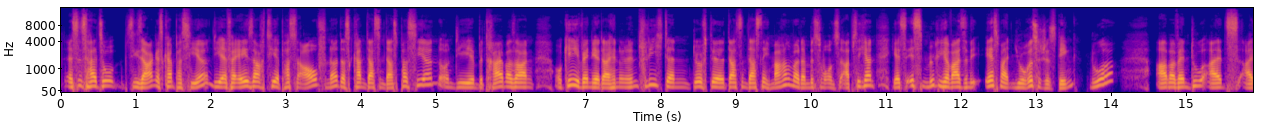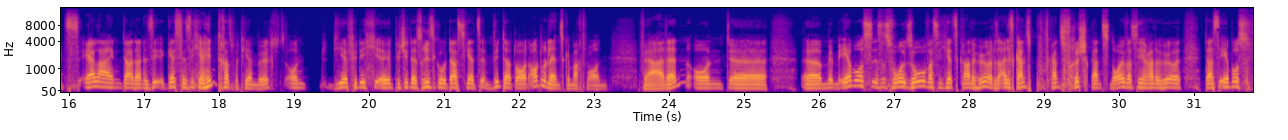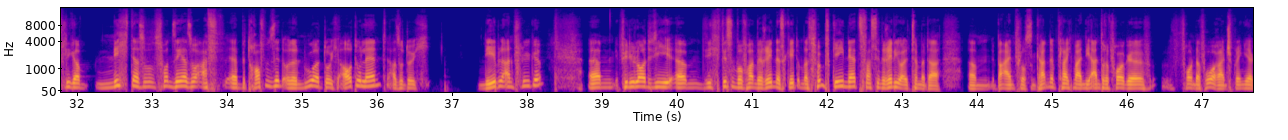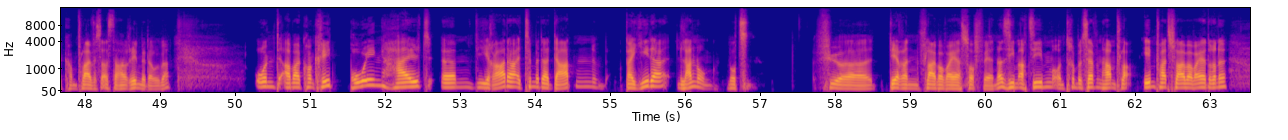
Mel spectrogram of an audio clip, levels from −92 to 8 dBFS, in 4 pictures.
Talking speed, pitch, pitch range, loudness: 180 wpm, 150 Hz, 130-165 Hz, -19 LUFS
